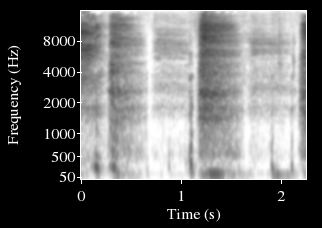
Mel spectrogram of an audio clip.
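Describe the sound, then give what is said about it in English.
A sleeping man breathes heavily and laboriously, with a few loud, rough, breathy inhales and exhales in quick succession and no talk. “He's out of breath while he's sleeping.”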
